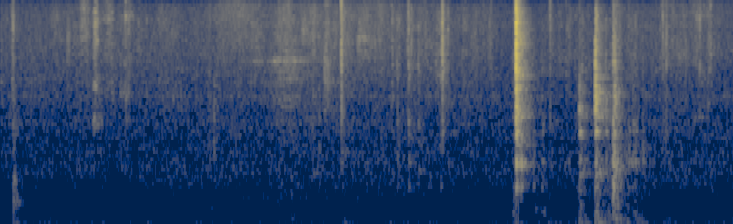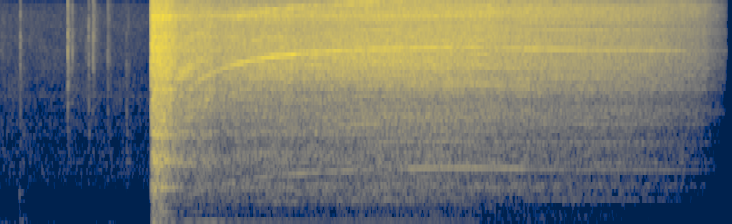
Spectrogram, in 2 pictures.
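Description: Light clicks and a few knocks from handling a saw and clamp on a wooden jig. About two-thirds of the way in, a corded circular saw starts suddenly, its whine rising as the motor spins up, then runs steadily for about four seconds and cuts off just before the end.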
